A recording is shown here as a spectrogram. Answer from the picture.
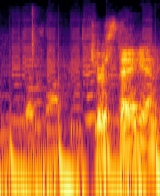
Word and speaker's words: Ter Stegen: Ter Stegen. I know, I always mispronounce it. I know, I'm telling you the right answer. Stegen, but it's an E. Yeah, that's why it's an E sound.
